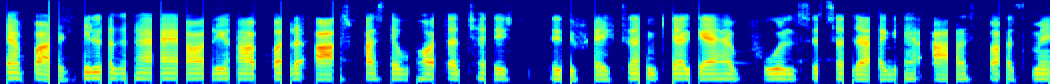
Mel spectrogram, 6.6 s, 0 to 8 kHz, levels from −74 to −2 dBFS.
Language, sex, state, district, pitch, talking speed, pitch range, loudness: Hindi, male, Chhattisgarh, Bilaspur, 135 Hz, 230 wpm, 130-140 Hz, -23 LUFS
